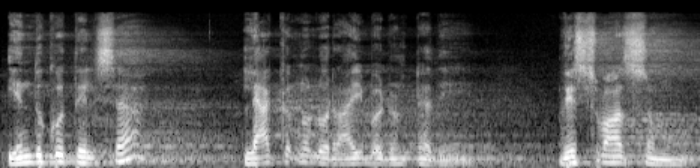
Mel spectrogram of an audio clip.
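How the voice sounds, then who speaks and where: A man preaching a sermon as pastor, with passionate shouts that drop to hushed tones. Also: medium pitch, expressive, a little slow, gravelly. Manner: impassioned preaching with sudden shouts and hushed drops. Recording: echoey hall reverb.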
